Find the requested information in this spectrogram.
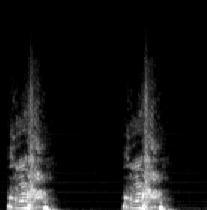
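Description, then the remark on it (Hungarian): Two loud, harsh coughs, each lasting well under a second, separated by a brief pause of silence, with no talking around them. “Ebből a köhögés felkeltette az érdeklődését.”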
